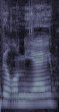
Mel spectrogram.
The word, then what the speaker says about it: Vuilleumier: So my name is Vuilleumier. That's the actual pronunciation. It's a French last name.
